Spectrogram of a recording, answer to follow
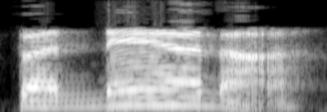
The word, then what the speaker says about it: banana: So for example, the word banana. Banana. Good. And so the second syllable in that word is stressed, and we stress the A sound, banana.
